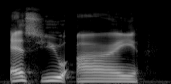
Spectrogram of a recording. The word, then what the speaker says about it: Suikoden: It's Suikoden.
